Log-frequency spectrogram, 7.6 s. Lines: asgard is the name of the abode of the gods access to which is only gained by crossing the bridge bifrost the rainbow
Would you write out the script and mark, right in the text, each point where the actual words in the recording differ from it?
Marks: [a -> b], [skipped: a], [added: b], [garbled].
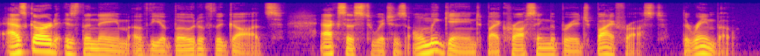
asgard is the name of the abode of the gods access to which is only gained by crossing the bridge bifrost the rainbow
